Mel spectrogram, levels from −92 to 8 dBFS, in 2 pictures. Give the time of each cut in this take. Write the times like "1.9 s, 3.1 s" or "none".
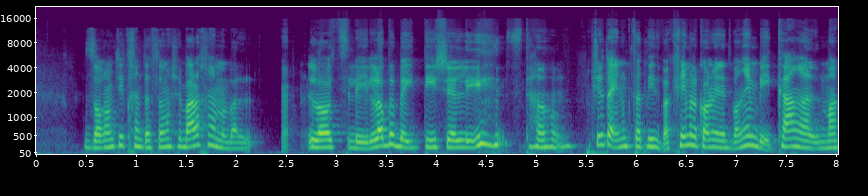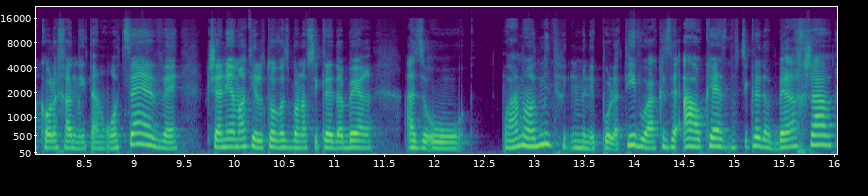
none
